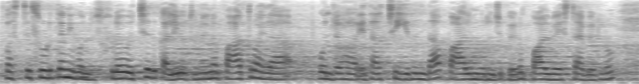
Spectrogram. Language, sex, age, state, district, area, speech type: Tamil, female, 18-30, Tamil Nadu, Thanjavur, urban, spontaneous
